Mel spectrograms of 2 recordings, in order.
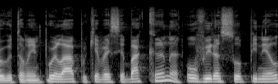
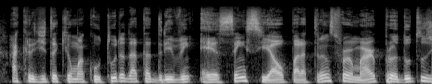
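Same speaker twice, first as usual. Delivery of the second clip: energetic, emphatic podcast ad read; 4 semitones higher than usual. Acted.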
